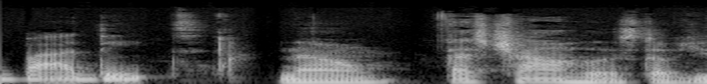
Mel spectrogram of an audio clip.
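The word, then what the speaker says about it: Badeat: Okay, so it's B-A, that's one word, and it's D-E-A-T. Okay. Or it could be, they spell it that way, or to help pronounce it, it could be D-E-E-T. So it's Badit.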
